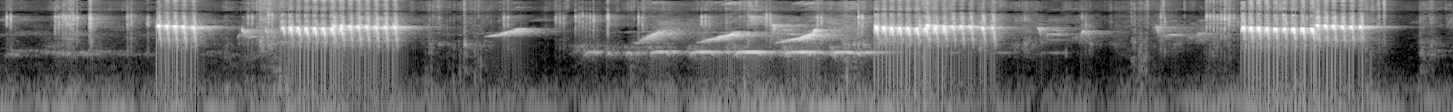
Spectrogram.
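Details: Female bar-winged prinia song used to lure other birds: four strong rattling, pulsed trills with short upslurred whistled notes in between and a low steady trilling tone underneath mid-clip.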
